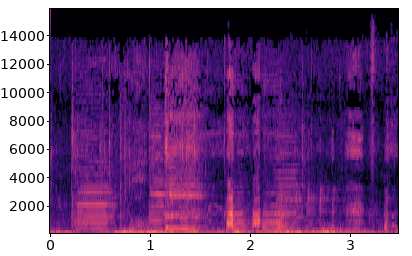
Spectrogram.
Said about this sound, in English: Come on, that ought to get some honking out there. One honk!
